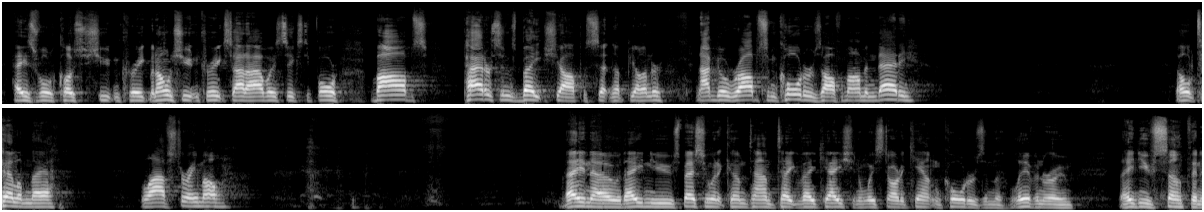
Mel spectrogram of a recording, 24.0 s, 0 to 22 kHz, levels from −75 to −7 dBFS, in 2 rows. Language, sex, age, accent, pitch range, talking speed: English, male, 40-59, American, 150-220 Hz, 155 wpm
